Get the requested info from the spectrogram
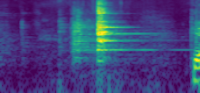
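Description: Galvanised steel sheep-yard gate swung shut, clanging once against its frame about a second in, the metal ringing on for most of a second.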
